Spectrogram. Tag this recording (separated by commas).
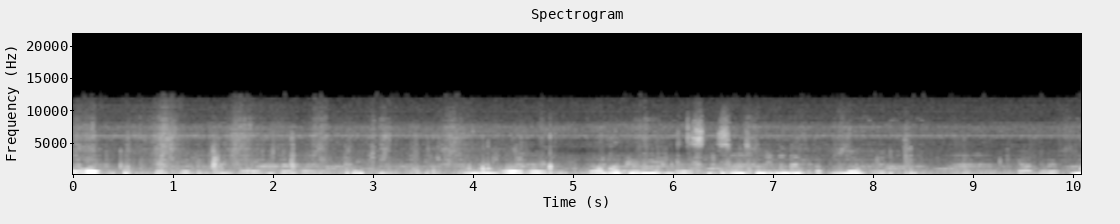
Speech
